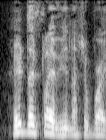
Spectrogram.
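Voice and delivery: said really quickly, rattled off.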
